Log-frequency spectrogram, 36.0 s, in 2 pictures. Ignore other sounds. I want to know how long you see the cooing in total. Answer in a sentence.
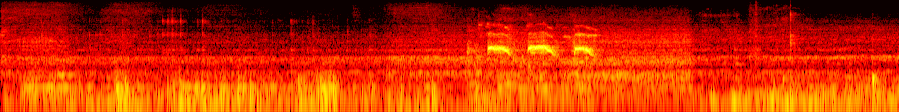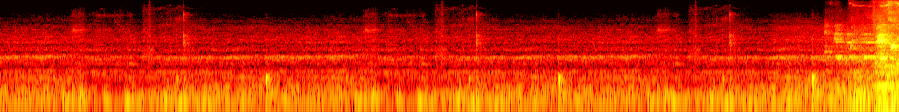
You can hear the cooing for 3 seconds altogether.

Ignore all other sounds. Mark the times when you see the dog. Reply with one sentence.
You can hear the dog from 34.5 to 35.9 s.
